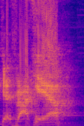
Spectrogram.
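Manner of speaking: full-throated, rough, high-pitched holler. Voicing a Githyanki warrior who chases the group: yelling. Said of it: "he just sort of yells at you all he can".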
